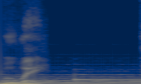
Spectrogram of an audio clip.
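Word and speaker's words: wu wei: This concept is called woue pronounced wooue.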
